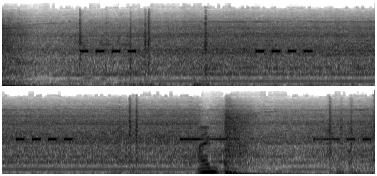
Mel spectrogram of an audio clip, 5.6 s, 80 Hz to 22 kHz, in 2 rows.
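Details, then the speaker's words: 8th-gen Honda Civic Si during boosted build, priming oil system with fuel pump fuse pulled: steady starter whine continues under warning chime after key released, engine not firing; starter suspected stuck engaged. "that's just starters it's stuck dude what the [ __ ] might just be stuck that's no that it was disengaged but it was still spinning"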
